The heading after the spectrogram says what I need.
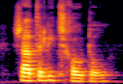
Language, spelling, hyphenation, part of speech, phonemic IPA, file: Dutch, satellietschotel, sa‧tel‧liet‧scho‧tel, noun, /saː.təˈlitˌsxoː.təl/, Nl-satellietschotel.ogg
- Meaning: satellite dish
